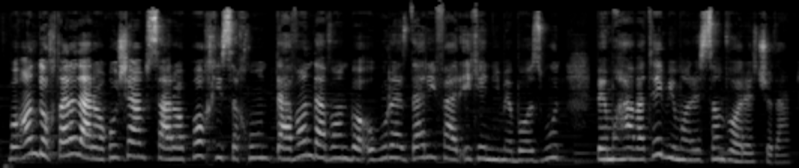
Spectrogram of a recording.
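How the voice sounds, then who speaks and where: High-voiced woman reading a story aloud. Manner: steady, expressive storytelling. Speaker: narrator. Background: soft instrumental music.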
